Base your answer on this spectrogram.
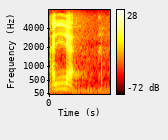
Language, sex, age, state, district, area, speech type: Malayalam, female, 60+, Kerala, Alappuzha, rural, read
